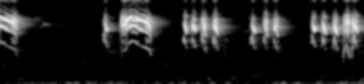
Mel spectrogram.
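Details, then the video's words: Ruby-cheeked sunbird singing while seeking a rival: high, thin chirps in short bursts of three or four quick notes, with pauses of about half a second between bursts, after an opening slurred twitter. "Suara SogokOntong mencari Lawan"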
